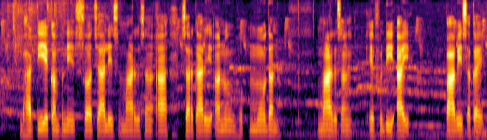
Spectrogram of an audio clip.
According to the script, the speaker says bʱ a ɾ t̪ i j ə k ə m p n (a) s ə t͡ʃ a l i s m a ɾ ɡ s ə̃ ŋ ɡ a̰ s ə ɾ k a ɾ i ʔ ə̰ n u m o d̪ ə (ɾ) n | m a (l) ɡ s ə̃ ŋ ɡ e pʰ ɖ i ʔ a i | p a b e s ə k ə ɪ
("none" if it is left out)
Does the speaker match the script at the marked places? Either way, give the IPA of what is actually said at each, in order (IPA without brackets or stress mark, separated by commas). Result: i, none, ɾ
